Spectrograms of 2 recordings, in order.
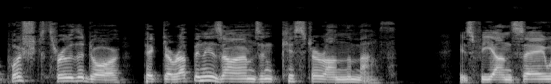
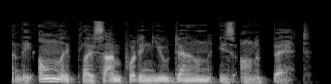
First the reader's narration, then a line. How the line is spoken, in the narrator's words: pressed his lips to her ear and added in a whisper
